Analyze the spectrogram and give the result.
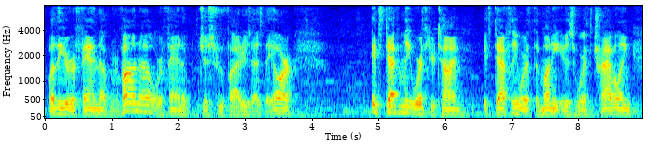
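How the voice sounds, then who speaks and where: A man's voice: medium pitch, lively intonation, brisk, a bit bright, a little hiss or hum. A man giving a casual, enthusiastic concert review, gushing and repeating words as he talks.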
